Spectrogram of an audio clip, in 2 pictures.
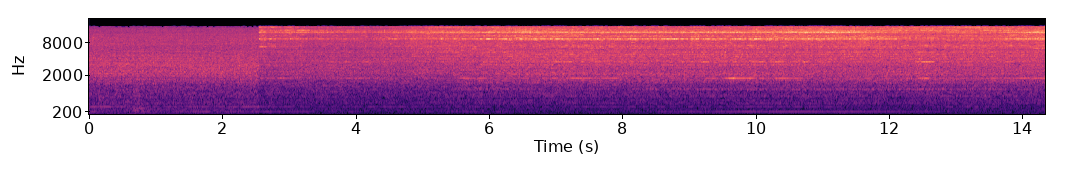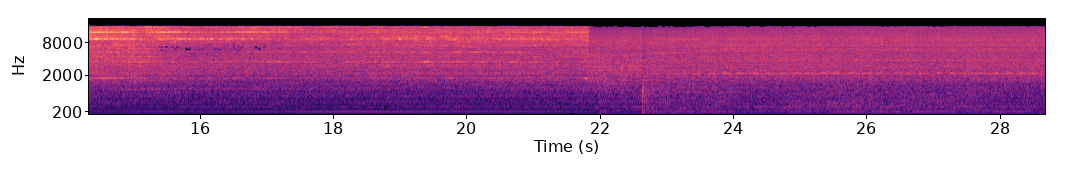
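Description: A band sawmill cutting through a log on its carriage, with the debarker liner scoring a line through the bark just ahead of the band saw blade. The cutting noise starts about two and a half seconds in, swells in the middle and stops about 22 seconds in. A steady electric motor hum runs under it.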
